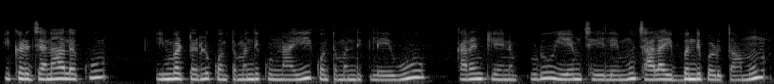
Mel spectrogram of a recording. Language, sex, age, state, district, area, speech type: Telugu, female, 18-30, Andhra Pradesh, Sri Balaji, urban, spontaneous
